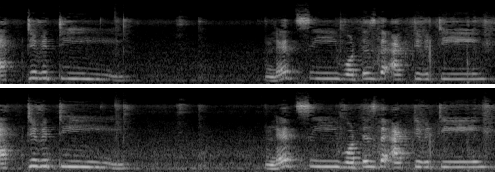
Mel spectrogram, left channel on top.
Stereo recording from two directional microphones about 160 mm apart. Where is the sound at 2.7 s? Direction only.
50° left (ahead or behind).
